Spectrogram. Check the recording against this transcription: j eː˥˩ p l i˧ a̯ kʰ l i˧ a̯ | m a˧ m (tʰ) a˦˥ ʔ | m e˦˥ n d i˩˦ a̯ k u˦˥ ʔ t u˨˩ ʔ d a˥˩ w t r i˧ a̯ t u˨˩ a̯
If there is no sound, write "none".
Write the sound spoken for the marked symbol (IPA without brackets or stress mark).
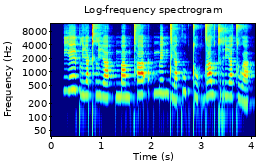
tʰ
